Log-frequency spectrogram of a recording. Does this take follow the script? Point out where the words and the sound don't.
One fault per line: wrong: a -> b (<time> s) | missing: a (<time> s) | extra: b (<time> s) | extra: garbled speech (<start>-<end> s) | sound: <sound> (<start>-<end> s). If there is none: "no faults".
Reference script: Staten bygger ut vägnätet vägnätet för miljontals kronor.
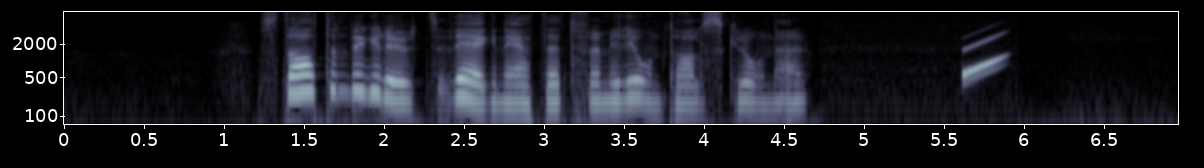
missing: vägnätet (3.2 s)
sound: chirp (5.6-5.9 s)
